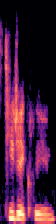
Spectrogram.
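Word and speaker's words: TJ Klune: right is that the is it by sean how do you say it it's tj clean yeah that one's tj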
